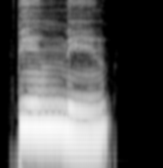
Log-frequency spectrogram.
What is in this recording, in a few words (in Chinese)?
"濒临", Chinese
